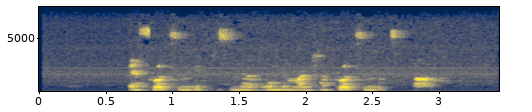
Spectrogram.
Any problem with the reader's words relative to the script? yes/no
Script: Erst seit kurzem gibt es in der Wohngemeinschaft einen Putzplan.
yes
